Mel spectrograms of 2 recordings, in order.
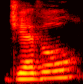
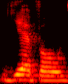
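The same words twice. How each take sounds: First: The 'll' sounds like an English 'j'. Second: The 'll' sounds like an English 'y'. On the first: This is a Colombian, South American accent. "I'm saying it more in a Colombian, South American way, which is this j sound" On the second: This is a Spain accent. "In Spain, they probably use more of a y sound"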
